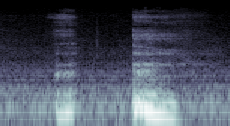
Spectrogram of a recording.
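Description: A man clearing his throat twice: a short sound, then a longer, louder one that falls in pitch.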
